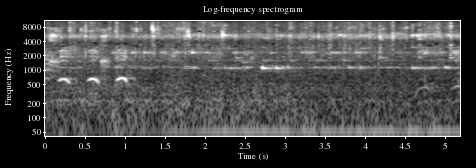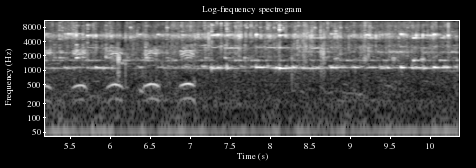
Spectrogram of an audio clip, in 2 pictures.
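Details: Goats coming in from the jungle in the Tharparkar Desert, Sindh, Pakistan: short, arched bleats, three early then a quick run of about six, over steady ringing tones, rustling and distant voices.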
